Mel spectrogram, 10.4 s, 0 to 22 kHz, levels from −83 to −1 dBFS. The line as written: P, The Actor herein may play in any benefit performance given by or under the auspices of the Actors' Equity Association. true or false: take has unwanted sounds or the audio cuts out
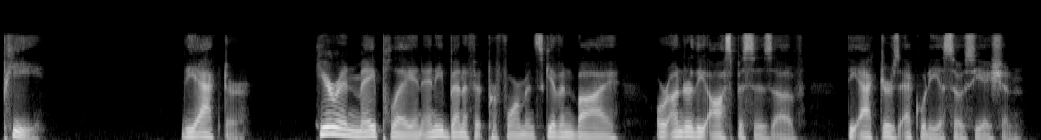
false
